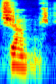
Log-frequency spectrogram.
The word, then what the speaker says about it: Shay: I don't think it's and when he told me about her, he was like, "Yeah, her name is Shay, but it's Oh pronounced Shy."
